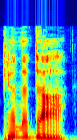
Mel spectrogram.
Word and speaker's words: Canada: ask me questions about Canada they put the accent on the third syllable Lena had been to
